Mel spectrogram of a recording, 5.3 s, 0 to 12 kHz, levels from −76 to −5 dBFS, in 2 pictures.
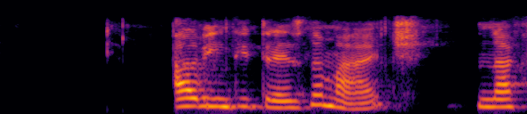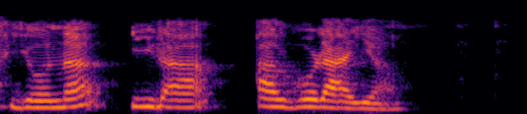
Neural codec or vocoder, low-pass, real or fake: codec, 16 kHz, 8 kbps, FunCodec, trained on Chinese and English, 25 frames a second; 7.2 kHz; fake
